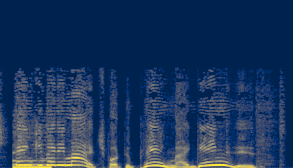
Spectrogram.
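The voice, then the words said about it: Italian accent, Mario-like voice. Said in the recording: “an Italian accent ... that's Mario like ... He sounds like a Latin Mr. T.”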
